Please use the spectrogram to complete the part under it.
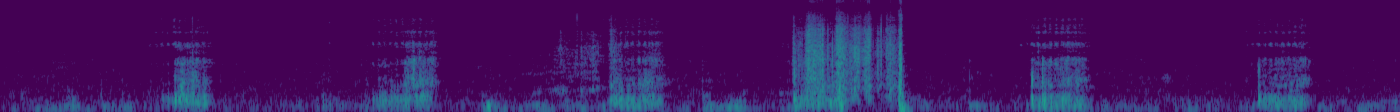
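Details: A domestic cat sucking on and kneading a person. Breathy, rasping bursts come roughly once a second, each about a third of a second long, separated by quiet pauses. One louder, harsher burst occurs near the middle.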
